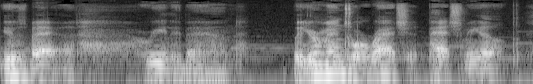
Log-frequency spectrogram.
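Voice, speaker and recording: Big friendly robot army vet guy doing it, swoopy low voice, echoey and off mic. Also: takes it slowly, gravelly, recorded from a distance, full character voice. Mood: earnest, grateful. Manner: hearty, expressive, jovial. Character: hearty, joking, fat robot ex-soldier turned medic. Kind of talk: audio drama acting. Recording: roomy, off-mic, music behind.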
